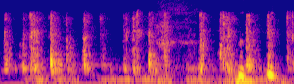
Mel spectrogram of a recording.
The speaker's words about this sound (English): I'm in a coffin, hearing only the sounds of the world's loudest keyboard.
